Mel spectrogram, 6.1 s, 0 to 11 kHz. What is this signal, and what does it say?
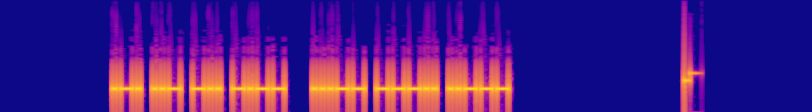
Morse code, heard as a keyed tone, about 40 wpm, 700 Hz. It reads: RUDY 382
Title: CWT Exchange 40wpm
